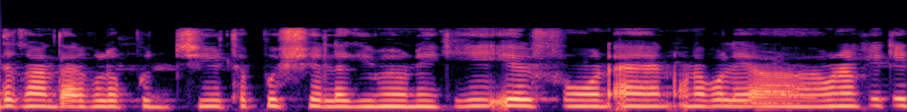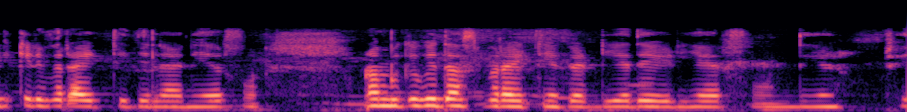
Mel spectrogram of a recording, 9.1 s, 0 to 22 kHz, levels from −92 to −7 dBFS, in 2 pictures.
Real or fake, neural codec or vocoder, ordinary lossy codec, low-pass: real; none; none; none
